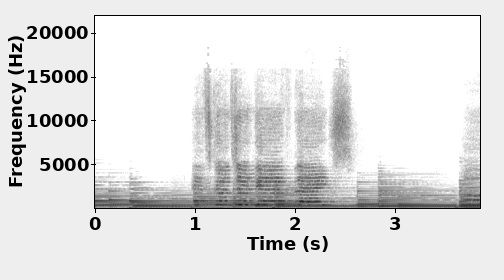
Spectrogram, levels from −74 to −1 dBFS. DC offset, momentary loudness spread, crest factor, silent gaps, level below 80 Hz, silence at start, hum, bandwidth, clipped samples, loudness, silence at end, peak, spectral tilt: under 0.1%; 8 LU; 16 dB; none; -42 dBFS; 0 s; none; 17 kHz; under 0.1%; -22 LUFS; 0 s; -6 dBFS; -4 dB/octave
